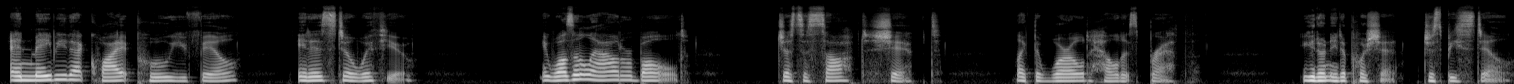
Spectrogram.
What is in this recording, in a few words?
US accent read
